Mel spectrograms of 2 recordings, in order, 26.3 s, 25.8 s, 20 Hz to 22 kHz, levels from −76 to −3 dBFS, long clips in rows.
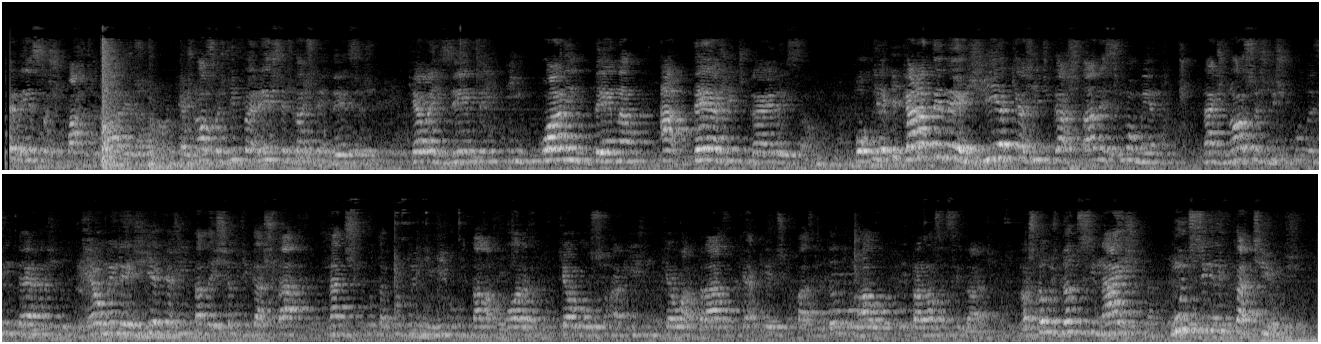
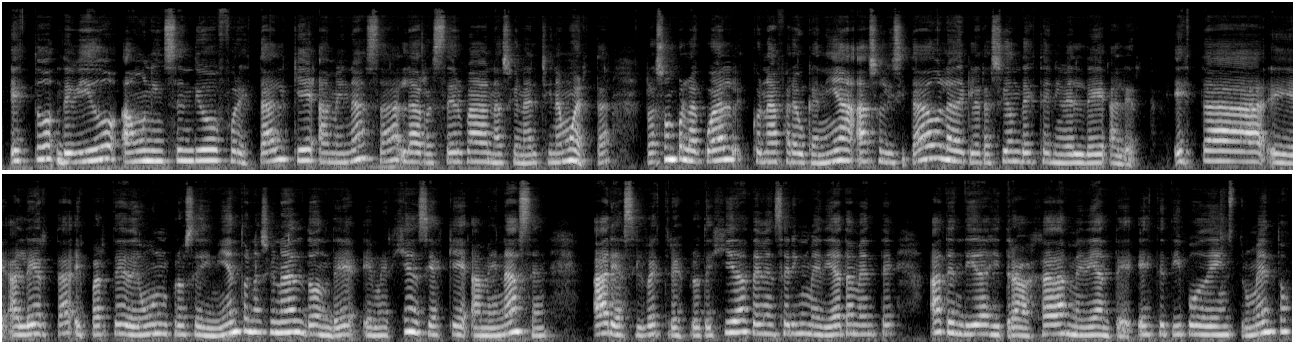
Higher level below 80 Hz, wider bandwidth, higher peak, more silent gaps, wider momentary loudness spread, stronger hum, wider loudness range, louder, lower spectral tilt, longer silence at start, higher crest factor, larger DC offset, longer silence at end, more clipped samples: first, -42 dBFS vs -48 dBFS; second, 12.5 kHz vs 19 kHz; second, -6 dBFS vs -2 dBFS; neither; about the same, 11 LU vs 9 LU; neither; first, 7 LU vs 3 LU; second, -27 LUFS vs -20 LUFS; about the same, -5.5 dB/octave vs -5.5 dB/octave; about the same, 0 s vs 0.05 s; about the same, 20 dB vs 18 dB; neither; about the same, 0 s vs 0 s; neither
